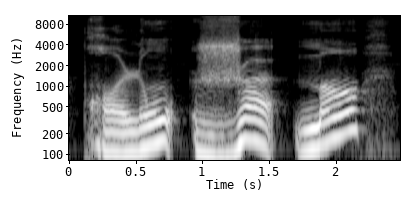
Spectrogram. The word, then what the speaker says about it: prolongement: then the second one, prolongement, but then the je, you don't insist on that, so it will be prolongement, jement, remember, the E will be dropped, prolongement, prolongation, prolongement.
